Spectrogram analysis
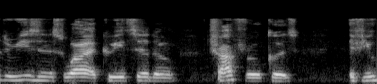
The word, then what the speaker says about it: TrapFro: with this TrapFro sound, am I saying it wrong? It's TrapFro, Trap right? TrapFro.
